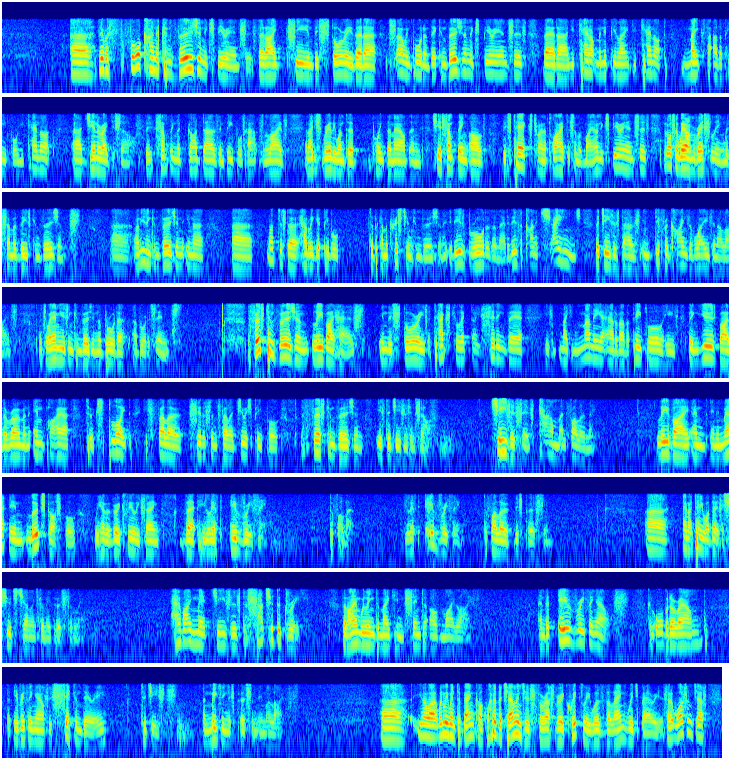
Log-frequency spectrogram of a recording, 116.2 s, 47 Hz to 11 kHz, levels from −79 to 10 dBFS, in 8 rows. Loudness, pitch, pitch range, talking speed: -24 LUFS, 135 Hz, 125-150 Hz, 150 wpm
